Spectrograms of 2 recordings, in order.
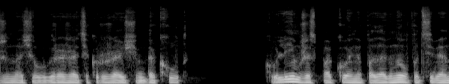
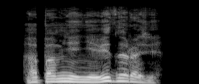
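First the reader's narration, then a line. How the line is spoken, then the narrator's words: Snapping retort. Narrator (Russian): огрызнулся в ответ Кулим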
